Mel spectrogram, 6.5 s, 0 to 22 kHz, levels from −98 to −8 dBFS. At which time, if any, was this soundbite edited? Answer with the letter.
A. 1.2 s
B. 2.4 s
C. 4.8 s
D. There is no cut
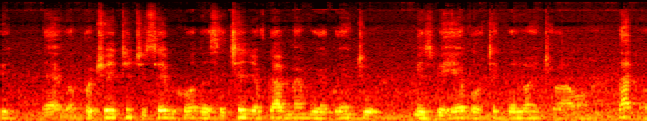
D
